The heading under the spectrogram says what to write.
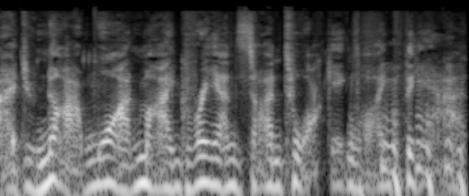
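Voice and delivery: put-on Boston accent. Retelling a family story, quoting his visiting grandmother in the thickest Boston accent. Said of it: "in the thickest Boston accent".

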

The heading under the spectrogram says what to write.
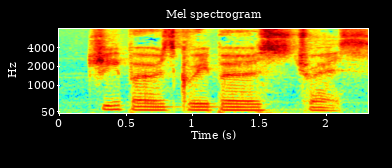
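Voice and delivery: put-on spooky accent. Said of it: "What's with the accent?".

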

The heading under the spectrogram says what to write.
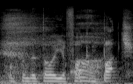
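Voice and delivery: very low, put-on Scottish accent. Friends act out a scene with E.T.: fake Scottish-sounding accent. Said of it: "why is he Scottish?".

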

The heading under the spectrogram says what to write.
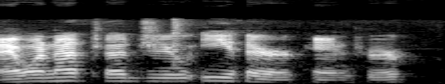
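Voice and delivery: soft, poorly done robotic synth voice. Replying to the other speaker, bad Stephen Hawking imitation. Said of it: "I was trying to work on my Stephen Hawking imitation".

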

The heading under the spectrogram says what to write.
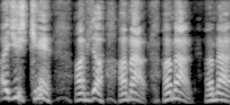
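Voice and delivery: mock panicked man's voice. Retelling how a new hire panicked and quit the show, acting out someone's panic. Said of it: "And he's just in like a panic".

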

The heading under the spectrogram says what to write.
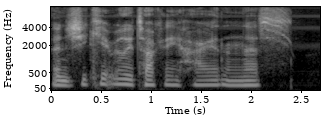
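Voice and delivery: small, soft, hushed voice. Describing a movie character to another speaker and doing her voice: soft Hook voice. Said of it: "a very soft voice".

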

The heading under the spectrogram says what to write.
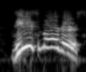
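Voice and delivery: mock shouting. Reading aloud a message written in all caps: mock shouting. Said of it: "I have to sh-, shout, of course".

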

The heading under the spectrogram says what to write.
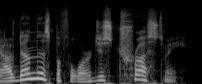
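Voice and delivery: ordinary talk, nothing marked

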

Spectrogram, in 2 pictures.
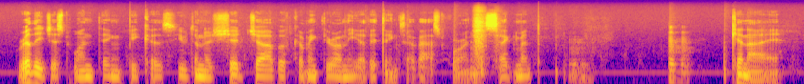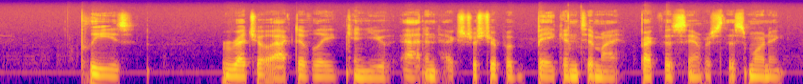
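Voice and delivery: usual speaking voice

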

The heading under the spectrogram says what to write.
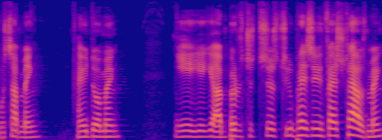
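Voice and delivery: high, friendly, easygoing chatty tone. Retelling what the bathroom cleaner says when you walk in: imitating the bathroom cleaner. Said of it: "he's like".

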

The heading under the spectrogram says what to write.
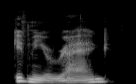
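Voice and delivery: gentle. A rag man speaks to a sobbing woman; gentle. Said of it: "he said so gently".

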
